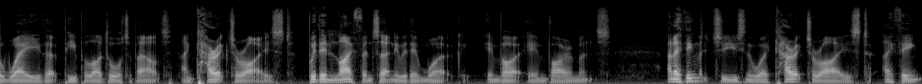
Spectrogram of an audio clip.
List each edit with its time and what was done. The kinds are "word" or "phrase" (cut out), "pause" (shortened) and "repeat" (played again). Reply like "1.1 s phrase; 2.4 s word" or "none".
1.0 s phrase; 1.8 s pause; 3.0 s pause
